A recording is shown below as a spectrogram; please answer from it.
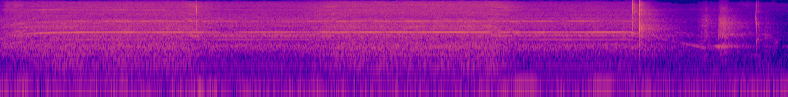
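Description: Heat gun blowing hot air in a continuous whirring rush with a faint high whine, steady and close, ending with a click as it shuts off and the noise winds down.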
